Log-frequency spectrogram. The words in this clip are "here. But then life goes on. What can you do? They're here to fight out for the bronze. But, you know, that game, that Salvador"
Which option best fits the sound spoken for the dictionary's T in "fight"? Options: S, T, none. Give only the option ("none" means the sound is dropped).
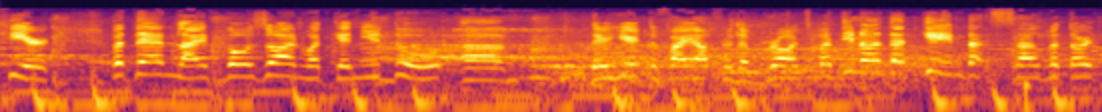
none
